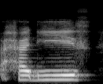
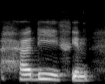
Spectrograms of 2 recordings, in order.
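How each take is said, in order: First: The word ends on a bare consonant. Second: The word ends with an -in syllable. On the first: The reader stops on this word. "ketika wakof dibaca" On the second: The reader continues without stopping. "ketika wasol dibaca"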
